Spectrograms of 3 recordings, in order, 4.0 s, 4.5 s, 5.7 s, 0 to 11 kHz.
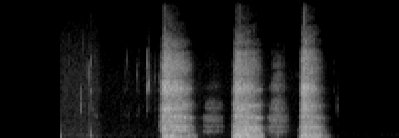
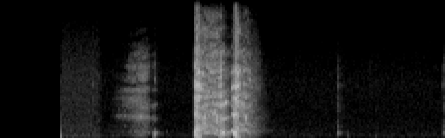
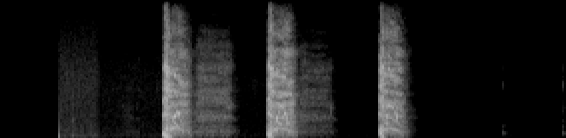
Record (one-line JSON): {"exhalation_length": "4.0 s", "exhalation_amplitude": 26028, "exhalation_signal_mean_std_ratio": 0.37, "cough_length": "4.5 s", "cough_amplitude": 26028, "cough_signal_mean_std_ratio": 0.25, "three_cough_length": "5.7 s", "three_cough_amplitude": 26028, "three_cough_signal_mean_std_ratio": 0.29, "survey_phase": "alpha (2021-03-01 to 2021-08-12)", "age": "45-64", "gender": "Male", "wearing_mask": "No", "symptom_none": true, "smoker_status": "Never smoked", "respiratory_condition_asthma": false, "respiratory_condition_other": false, "recruitment_source": "REACT", "submission_delay": "2 days", "covid_test_result": "Negative", "covid_test_method": "RT-qPCR"}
